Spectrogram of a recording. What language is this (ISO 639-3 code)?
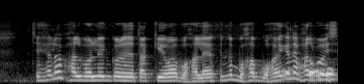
asm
